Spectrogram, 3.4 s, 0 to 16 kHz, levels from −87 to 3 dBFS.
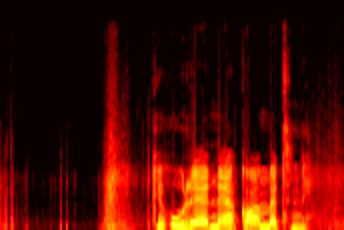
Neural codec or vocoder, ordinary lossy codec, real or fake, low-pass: none; AAC, 96 kbps; real; 14.4 kHz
